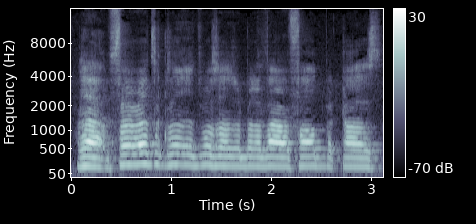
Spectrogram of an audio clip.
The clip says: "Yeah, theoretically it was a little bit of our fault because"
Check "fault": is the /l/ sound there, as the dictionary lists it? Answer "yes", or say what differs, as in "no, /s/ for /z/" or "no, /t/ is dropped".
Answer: yes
